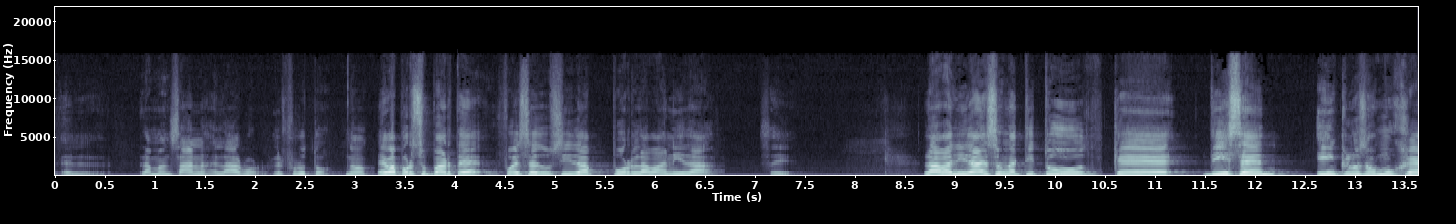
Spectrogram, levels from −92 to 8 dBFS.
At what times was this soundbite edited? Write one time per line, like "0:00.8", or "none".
0:03.2
0:06.7
0:10.5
